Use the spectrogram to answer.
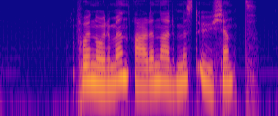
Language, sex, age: Norwegian, female, 35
